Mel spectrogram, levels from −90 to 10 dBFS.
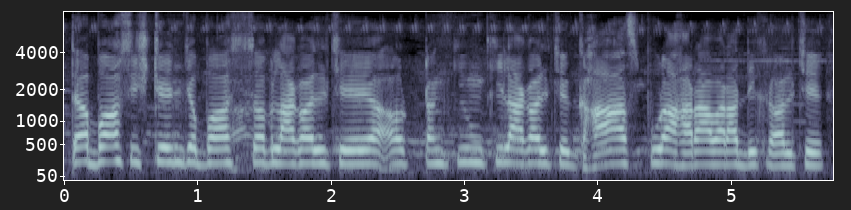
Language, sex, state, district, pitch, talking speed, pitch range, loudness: Hindi, male, Bihar, Araria, 205 Hz, 205 wpm, 195-215 Hz, -19 LUFS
